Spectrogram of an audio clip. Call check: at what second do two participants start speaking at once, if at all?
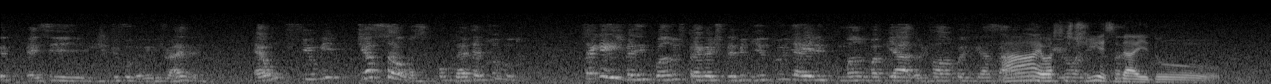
10.0 s

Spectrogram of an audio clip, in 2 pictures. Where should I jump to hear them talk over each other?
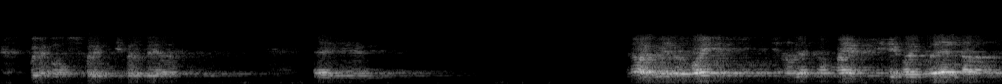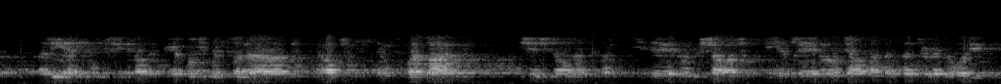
none

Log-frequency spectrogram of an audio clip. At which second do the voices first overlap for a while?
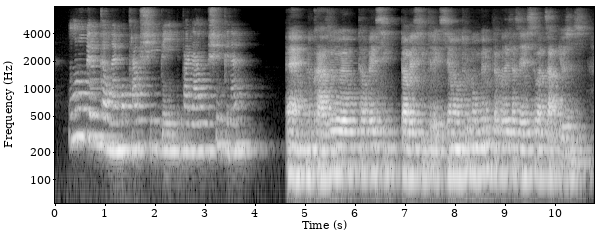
none

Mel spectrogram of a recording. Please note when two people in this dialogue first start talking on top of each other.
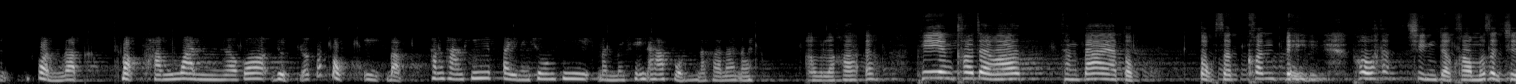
none

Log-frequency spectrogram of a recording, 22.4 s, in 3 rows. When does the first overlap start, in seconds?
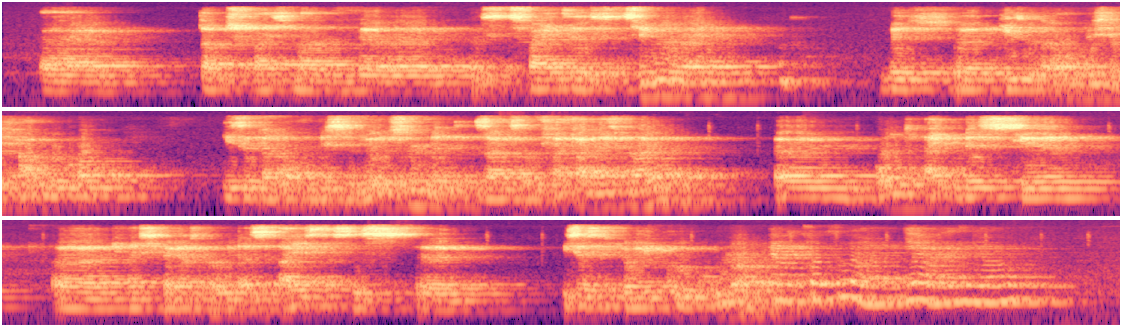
none

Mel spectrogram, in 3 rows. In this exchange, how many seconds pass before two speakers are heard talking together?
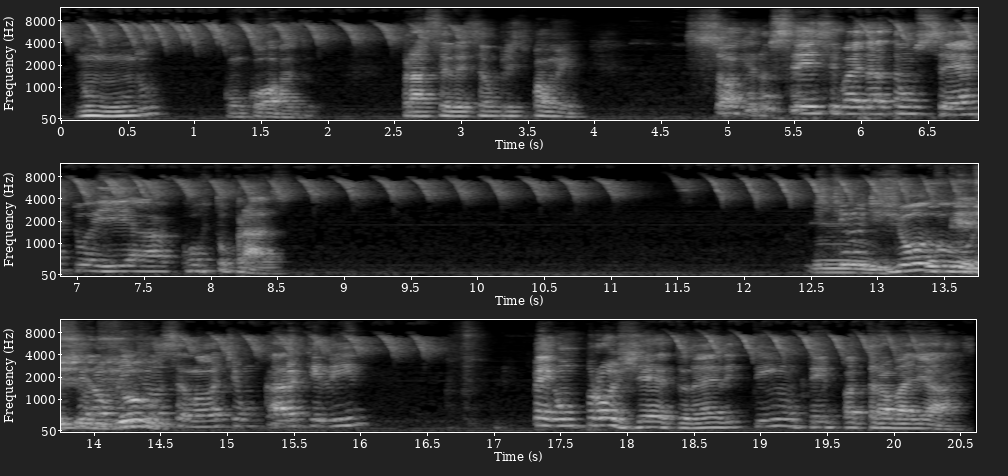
12.6 s

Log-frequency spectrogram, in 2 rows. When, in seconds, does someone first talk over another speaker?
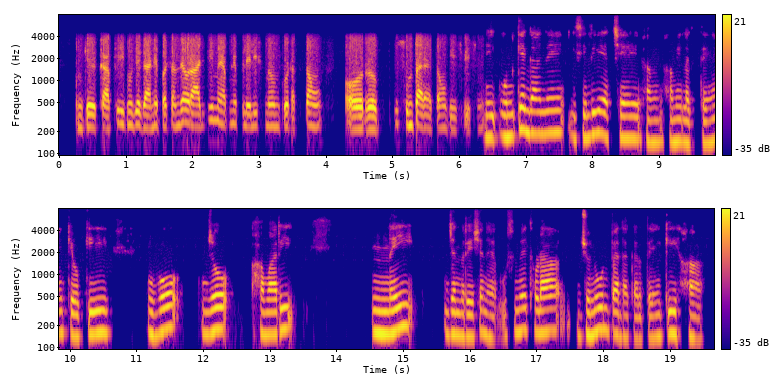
none

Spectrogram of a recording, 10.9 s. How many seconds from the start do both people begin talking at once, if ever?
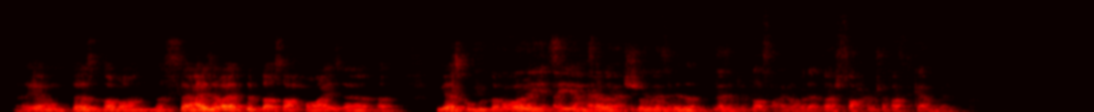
5.0 s

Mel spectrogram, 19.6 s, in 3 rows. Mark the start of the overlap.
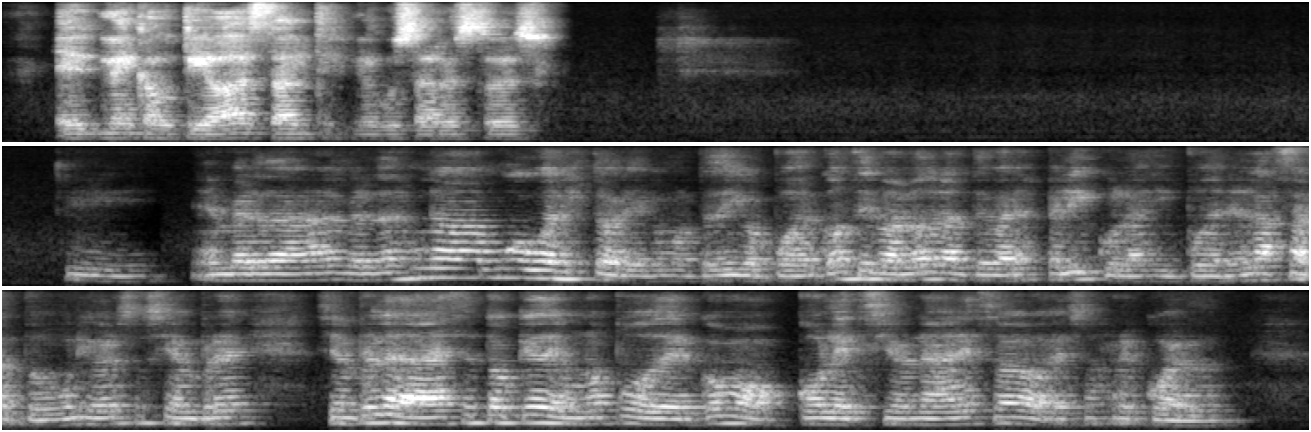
none

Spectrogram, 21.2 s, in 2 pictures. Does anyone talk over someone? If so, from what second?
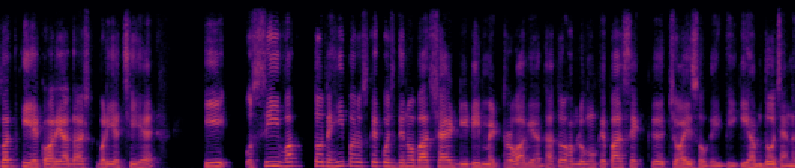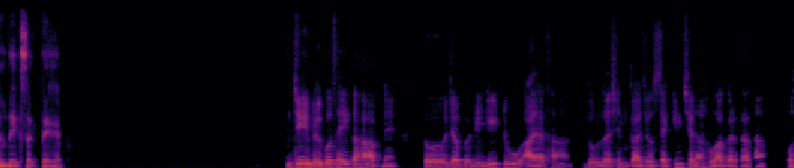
none

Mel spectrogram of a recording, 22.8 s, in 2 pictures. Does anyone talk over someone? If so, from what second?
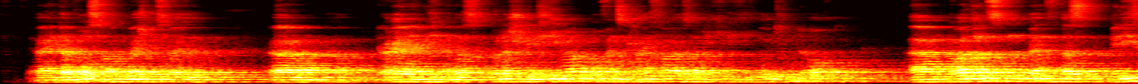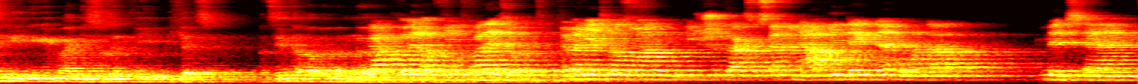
15.0 s

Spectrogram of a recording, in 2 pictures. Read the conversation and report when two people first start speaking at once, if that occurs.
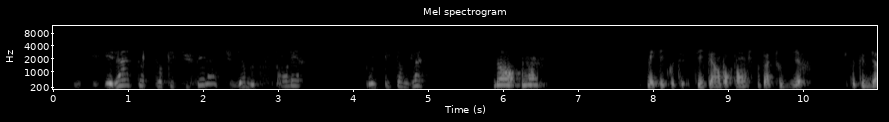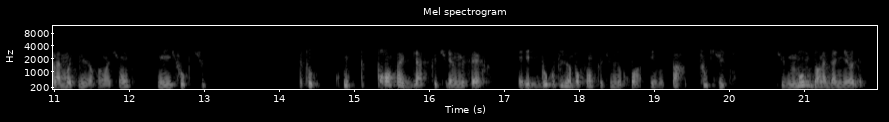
none

